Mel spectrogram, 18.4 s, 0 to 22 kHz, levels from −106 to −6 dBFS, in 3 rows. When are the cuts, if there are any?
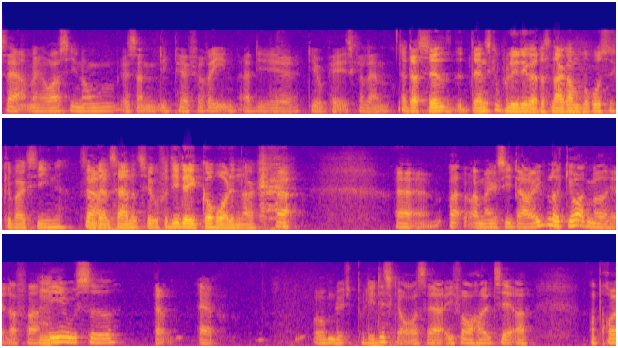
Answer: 10.8 s

